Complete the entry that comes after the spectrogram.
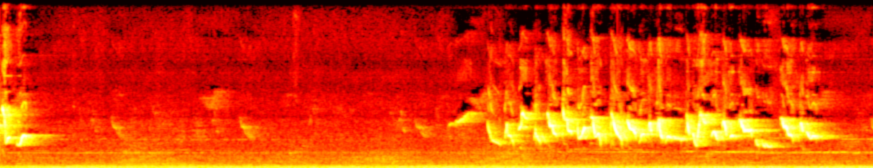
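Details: Competing kecial kuning, equally strong and unwilling to give way, singing to hold their spot: a few soft high chirps early, then from about five seconds a loud, fast run of sharp twittering notes to the end.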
